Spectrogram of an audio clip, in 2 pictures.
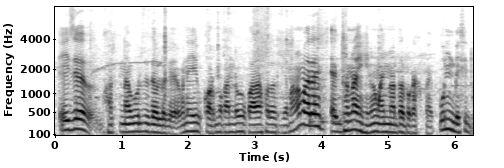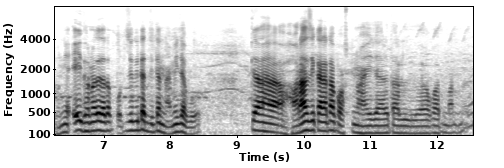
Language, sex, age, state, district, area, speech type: Assamese, male, 45-60, Assam, Kamrup Metropolitan, urban, spontaneous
